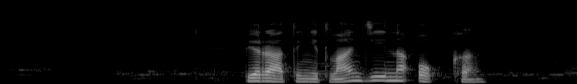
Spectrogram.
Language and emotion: Russian, neutral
